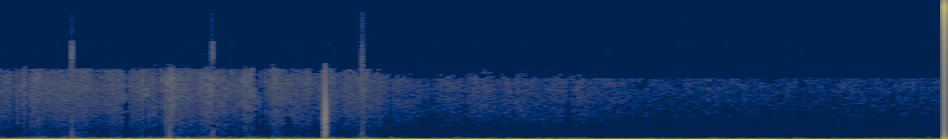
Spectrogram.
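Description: Deep, even drone around eighty hertz with no knocks or wavering; the rotor blades are spinning smoothly in normal flight.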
